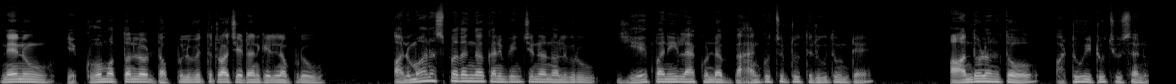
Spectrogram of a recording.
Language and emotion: Telugu, fearful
